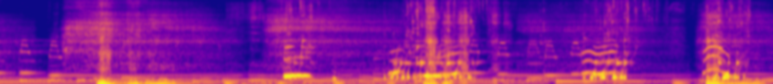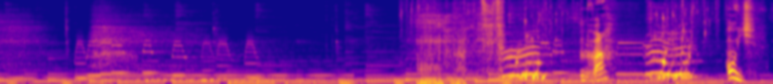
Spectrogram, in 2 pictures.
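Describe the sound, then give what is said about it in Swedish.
Wet, gurgling bubbling from a goldfish comes in a few short bursts over a low, steady hum, with vocal sounds mixed in, moderately loud. “Bubbla inte så där din guldfisk. Du skräms.”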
